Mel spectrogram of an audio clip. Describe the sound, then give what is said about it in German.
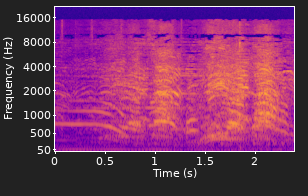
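A large crowd of Venezuelans living abroad cheers and chants in the streets, singing of freedom for their country, voices rising and swelling in rhythmic surges, loud and dense with many people shouting in unison. “Venezolaner, die im Ausland leben, brechen auf den Straßen in Jubel aus, singen von Freiheit für ihr Land.”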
